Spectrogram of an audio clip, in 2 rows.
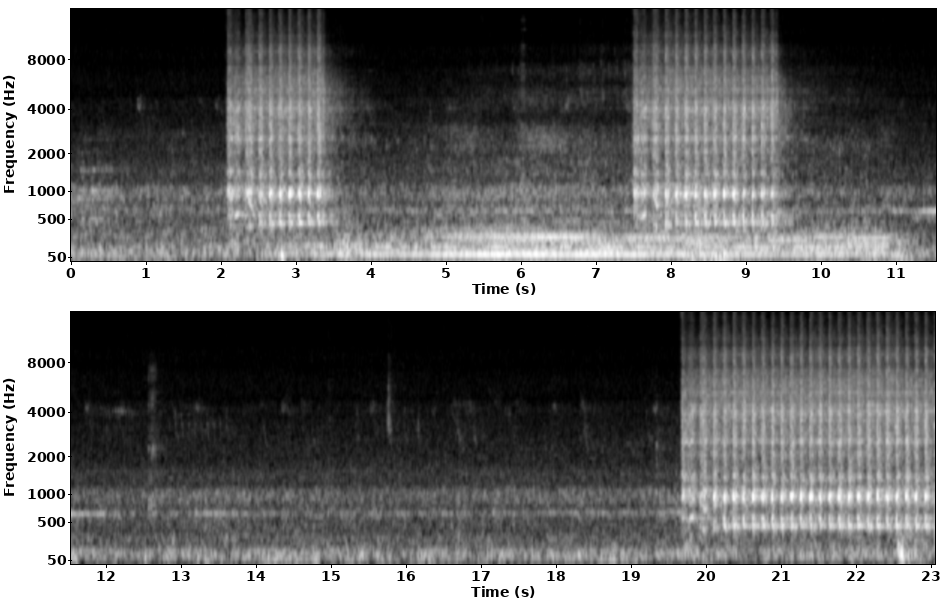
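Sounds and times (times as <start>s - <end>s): car starter cranking: 2.1s - 3.9s, 7.5s - 10.1s, 19.7s - 23.0s
low engine running: 2.2s - 11.2s.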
